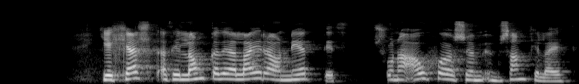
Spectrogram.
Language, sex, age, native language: Icelandic, female, 40-49, Icelandic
